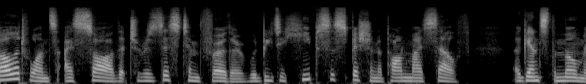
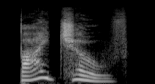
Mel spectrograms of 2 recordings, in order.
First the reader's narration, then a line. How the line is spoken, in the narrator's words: I cried next instant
